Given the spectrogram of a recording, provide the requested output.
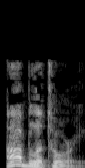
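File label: "oblatory", British English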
